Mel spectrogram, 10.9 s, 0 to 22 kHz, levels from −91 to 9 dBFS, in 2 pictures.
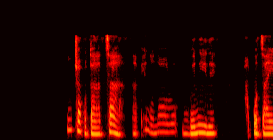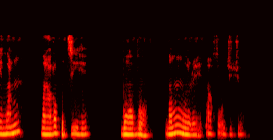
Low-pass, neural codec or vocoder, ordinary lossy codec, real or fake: none; codec, 16 kHz, 16 kbps, FunCodec, trained on Chinese and English, 50 frames a second; none; fake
